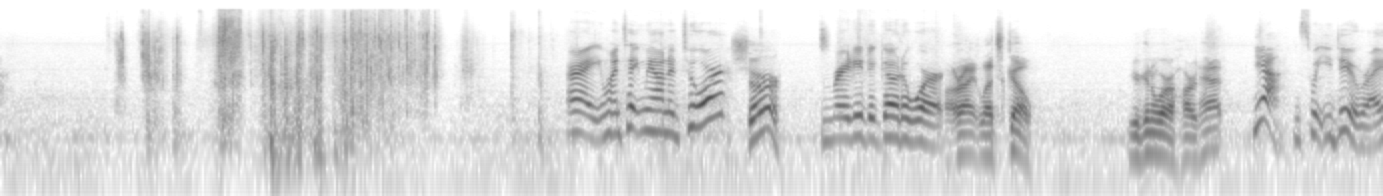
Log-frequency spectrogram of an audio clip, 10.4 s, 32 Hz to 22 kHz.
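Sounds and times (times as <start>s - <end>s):
paper being crumpled: 0.8s - 3.7s
speech: 4.2s - 7.8s, 8.4s - 10.3s.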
